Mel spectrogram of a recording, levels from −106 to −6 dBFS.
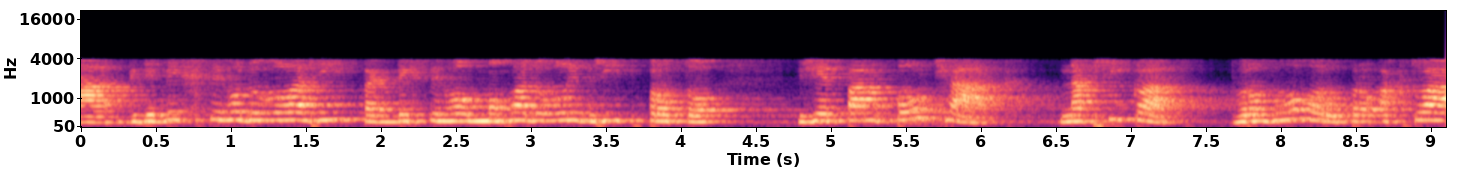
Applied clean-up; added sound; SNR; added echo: neural separator model SepFormer DNS4.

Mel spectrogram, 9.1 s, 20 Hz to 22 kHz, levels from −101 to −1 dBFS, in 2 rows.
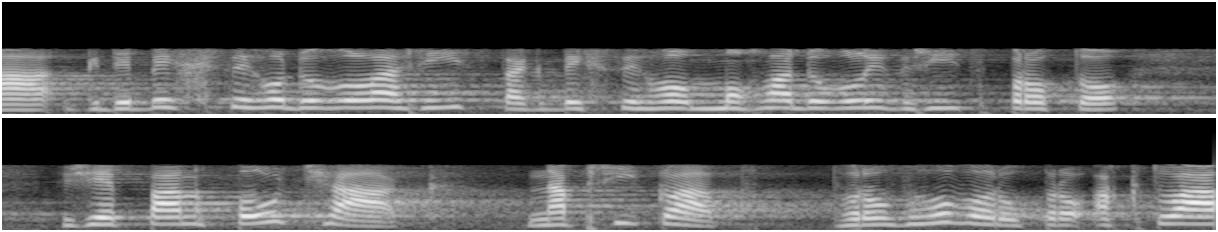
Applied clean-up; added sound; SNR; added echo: none; none; none; none.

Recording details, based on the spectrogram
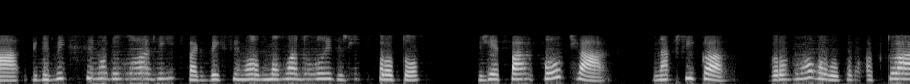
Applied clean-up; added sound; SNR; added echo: neural separator model SepFormer WHAMR!.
